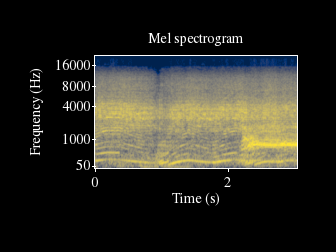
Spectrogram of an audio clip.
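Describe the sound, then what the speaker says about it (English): The Hillbilly's chainsaw in Dead by Daylight revs loudly and continuously, its pitch rising and falling in sweeping waves before surging higher near the end, with no talk. "I can just chainsaw back and forth, which we definitely do."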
